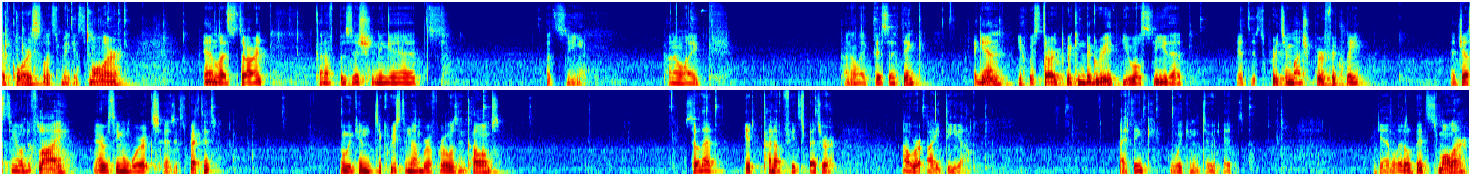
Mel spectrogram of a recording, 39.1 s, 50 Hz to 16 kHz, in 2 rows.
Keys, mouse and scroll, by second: 0.0 Tab, 0.2 Tab.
